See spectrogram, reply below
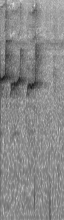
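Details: Newly caught medium greater green leafbird: a quick run of bright high whistled notes, slurred and chattering, fading out after under a second.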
